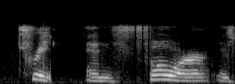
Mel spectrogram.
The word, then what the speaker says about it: three: pronunciation is one notice three is pronounced tree and four is pronounced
